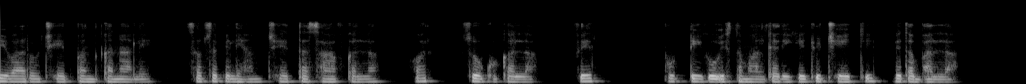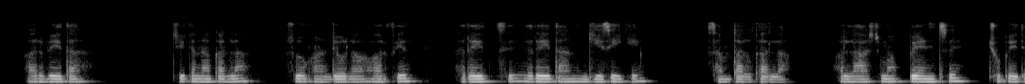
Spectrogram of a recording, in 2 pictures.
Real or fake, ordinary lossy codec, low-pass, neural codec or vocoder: real; Opus, 16 kbps; 7.2 kHz; none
